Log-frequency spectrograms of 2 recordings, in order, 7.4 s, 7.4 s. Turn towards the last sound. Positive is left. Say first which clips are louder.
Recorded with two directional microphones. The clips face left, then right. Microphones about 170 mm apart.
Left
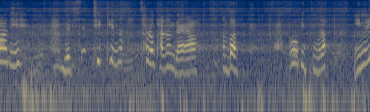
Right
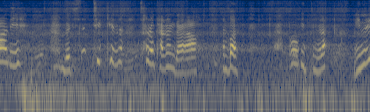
# right 1 dB
turn(degrees=-15)  # may be behind; listen again after turning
